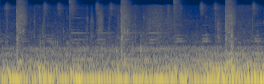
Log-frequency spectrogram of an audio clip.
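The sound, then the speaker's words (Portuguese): A car drives along with a steady low rumble of engine and road noise, broken by brief rattles and muffled voices in the background, then stops abruptly, nearly crashing. “Caralho, parei bem perto Parei de quase que bati o carro.”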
